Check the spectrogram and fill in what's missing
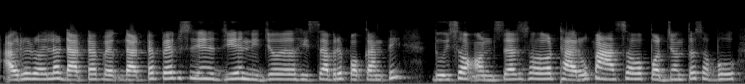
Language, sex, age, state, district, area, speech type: Odia, female, 18-30, Odisha, Kandhamal, rural, spontaneous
